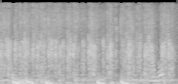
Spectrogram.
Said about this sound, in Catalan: Un aplaudiment per mi, gràcies.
